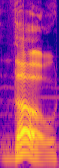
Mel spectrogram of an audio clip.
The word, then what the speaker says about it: though: ooh in that case now take out the R and you get though th ough in which case the ough ending is now pronounced o but if you remove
